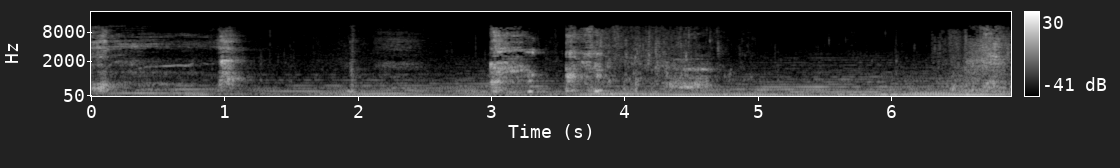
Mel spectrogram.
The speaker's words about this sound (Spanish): Agustín se acerca a él con los ojos muy abiertos y Pedro tose de modo exagerado.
